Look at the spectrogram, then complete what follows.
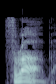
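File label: "throb", English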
